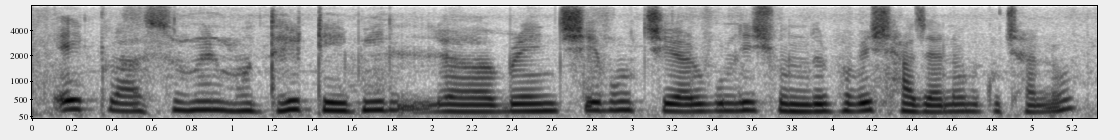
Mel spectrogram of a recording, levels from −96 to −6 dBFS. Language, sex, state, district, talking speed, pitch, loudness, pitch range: Bengali, female, West Bengal, Alipurduar, 155 wpm, 200 Hz, -17 LUFS, 190-220 Hz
